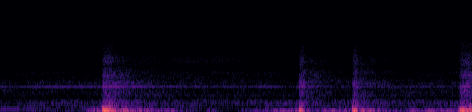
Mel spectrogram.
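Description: Playing cards slap and slide on a tabletop.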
